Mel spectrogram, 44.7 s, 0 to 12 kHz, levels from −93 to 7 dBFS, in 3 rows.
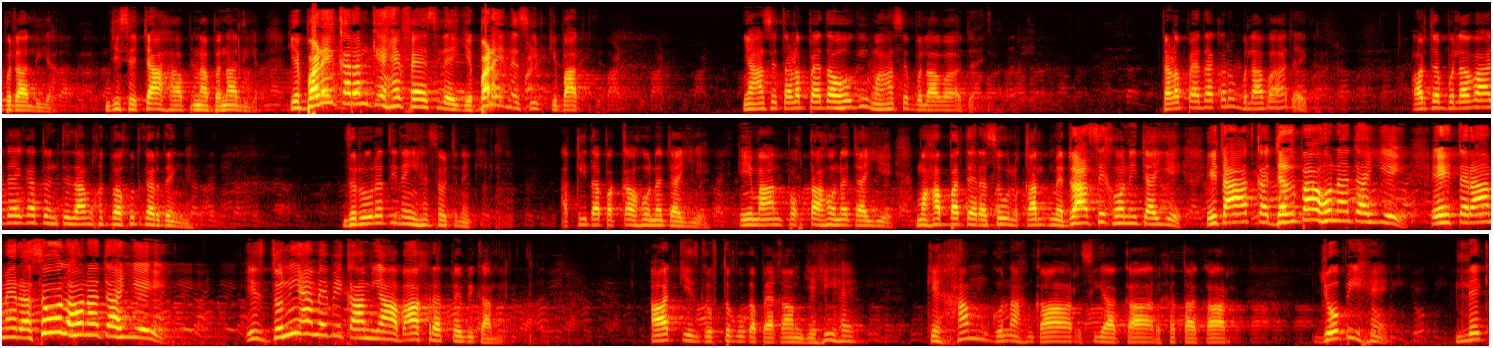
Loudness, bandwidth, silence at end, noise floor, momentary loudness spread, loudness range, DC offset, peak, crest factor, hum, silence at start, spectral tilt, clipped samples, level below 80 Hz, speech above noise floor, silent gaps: -22 LUFS; 11 kHz; 0 s; -67 dBFS; 17 LU; 11 LU; under 0.1%; 0 dBFS; 24 dB; none; 0 s; -4.5 dB/octave; under 0.1%; -62 dBFS; 44 dB; none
